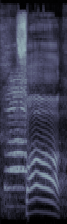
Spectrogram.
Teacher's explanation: और दांतों के ऊपर के दांतों के किनारे जब निचले वाले होंठ के तर हिस्से से लगते हैं तो अदा होता है फा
